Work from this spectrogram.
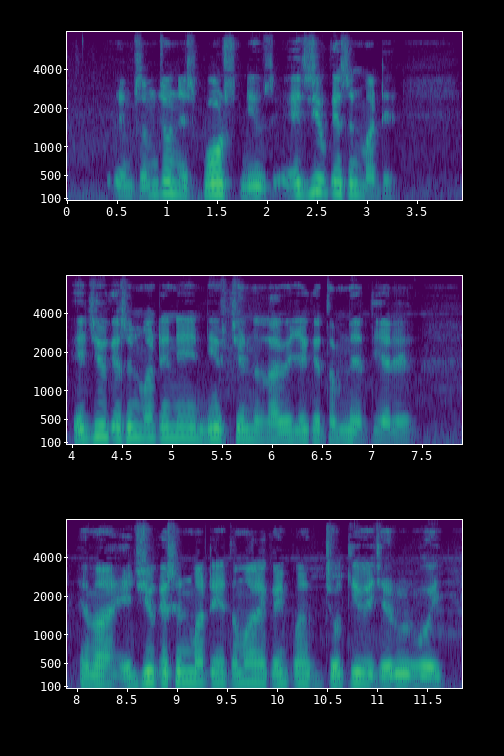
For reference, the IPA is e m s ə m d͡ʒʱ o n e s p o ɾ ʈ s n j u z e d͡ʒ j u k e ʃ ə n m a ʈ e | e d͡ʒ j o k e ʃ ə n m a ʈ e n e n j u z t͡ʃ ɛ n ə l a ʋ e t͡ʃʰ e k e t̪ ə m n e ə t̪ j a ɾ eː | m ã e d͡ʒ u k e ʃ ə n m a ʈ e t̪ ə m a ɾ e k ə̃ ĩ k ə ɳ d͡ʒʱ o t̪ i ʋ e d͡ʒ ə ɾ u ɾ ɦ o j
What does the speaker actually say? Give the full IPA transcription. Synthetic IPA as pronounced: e m s ə m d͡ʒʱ o n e s p o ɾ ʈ s n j u z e d͡ʒ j u k e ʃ ə n m a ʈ e | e d͡ʒ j u k e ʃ ə n m a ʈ e n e n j u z t͡ʃ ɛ n ə l a ʋ e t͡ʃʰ e k e t̪ ə m n e ə t̪ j a ɾ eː | m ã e d͡ʒ u k e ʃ ə n m a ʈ e t̪ ə m a ɾ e k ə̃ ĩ p ə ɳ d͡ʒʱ o t̪ i ʋ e d͡ʒ ə ɾ u ɾ ɦ o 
